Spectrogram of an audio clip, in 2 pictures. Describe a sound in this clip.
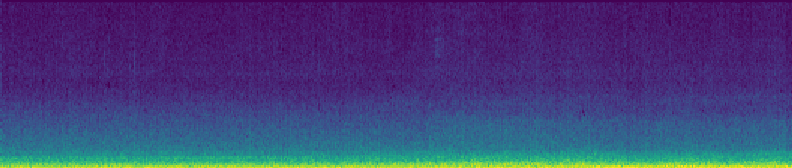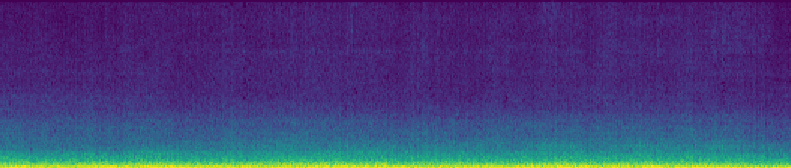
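Electric blower fans roar steadily with a low hum.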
